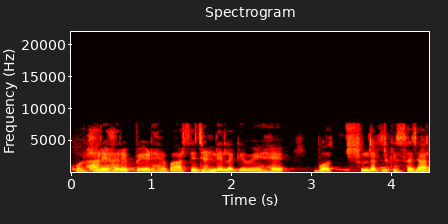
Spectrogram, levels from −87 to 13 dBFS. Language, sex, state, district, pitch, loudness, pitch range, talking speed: Hindi, male, Uttarakhand, Uttarkashi, 195 Hz, -14 LUFS, 190-205 Hz, 200 wpm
